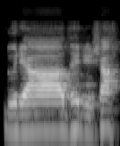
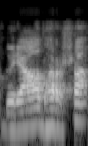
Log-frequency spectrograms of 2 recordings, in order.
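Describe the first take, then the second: First: A short i vowel is inserted between r and sh. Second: The r and sh form a cluster with no vowel between. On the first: "പൊതുവെ നമ്മൾ ചെല്ലുക ദുരാധരിഷ എന്നാണ്" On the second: "ദുരാധർഷ എന്ന് ചെല്ലിയാൽ അങ്ങനെ ഒരു തെറ്റ് എന്നൊന്നും പറയാനില്ല"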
